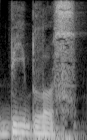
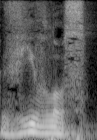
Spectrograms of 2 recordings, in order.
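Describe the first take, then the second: First: It uses the classical ancient Greek pronunciation. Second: It uses the late Byzantine Greek pronunciation. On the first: "В классическом произношении античном это слово читается как" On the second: "в позднем византийском чтении"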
